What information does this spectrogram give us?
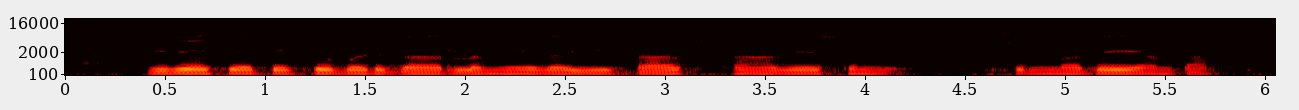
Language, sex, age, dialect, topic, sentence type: Telugu, male, 46-50, Southern, banking, statement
